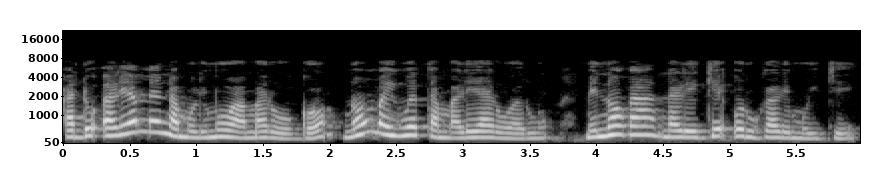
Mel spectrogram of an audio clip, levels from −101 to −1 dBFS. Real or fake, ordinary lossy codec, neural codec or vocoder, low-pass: fake; none; codec, 16 kHz, 8 kbps, FreqCodec, larger model; 7.2 kHz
